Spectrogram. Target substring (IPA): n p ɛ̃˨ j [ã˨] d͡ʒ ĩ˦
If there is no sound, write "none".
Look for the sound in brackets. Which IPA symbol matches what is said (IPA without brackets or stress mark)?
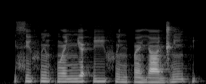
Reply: ã˨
